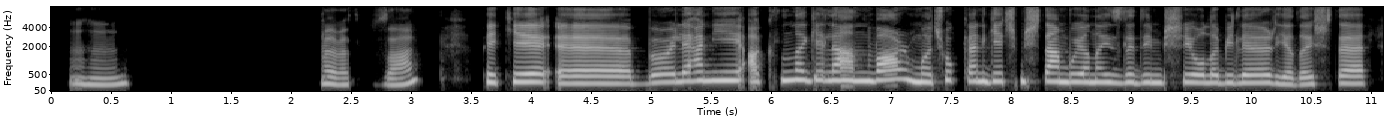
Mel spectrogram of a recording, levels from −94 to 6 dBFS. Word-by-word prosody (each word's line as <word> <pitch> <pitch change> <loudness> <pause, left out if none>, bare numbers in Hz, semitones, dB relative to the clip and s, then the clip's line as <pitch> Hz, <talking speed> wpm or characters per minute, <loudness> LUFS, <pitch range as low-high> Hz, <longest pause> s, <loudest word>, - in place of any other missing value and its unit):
Hı - - -15
hı. 190 +2 -6 1.6
Evet, 185 -2 -4 0.2
güzel. 180 +8 -5 0.5
Peki, 245 +1 -1 0.3
eee, 215 -1 +2
böyle 245 +6 -1
hani 290 +1 +3
aklına 300 +4 +1
gelen 290 -2 +3
var 310 +2 +3
mı? 255 -4 +3
Çok 300 +4 -6
hani 270 -1 +2
geçmişten 265 0 0
bu 255 - -1
yana 250 0 +1
izlediğin 235 0 -1
bir - - -8
şey 245 -1 -4
olabilir 230 0 -1
ya 195 -3 -3
da 190 - -2
işte, 210 +1 -2
240 Hz, 130 wpm, -23 LUFS, 215-270 Hz, 1.6 s, hani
